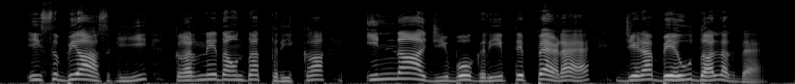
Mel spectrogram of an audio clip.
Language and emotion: Dogri, disgusted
